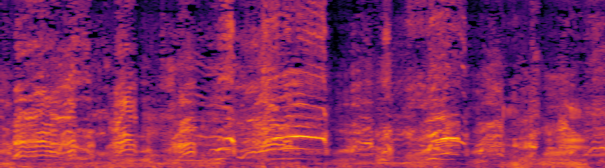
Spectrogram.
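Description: Pigs squeal and grunt in a steady, overlapping chorus of harsh, high, quavering cries.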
